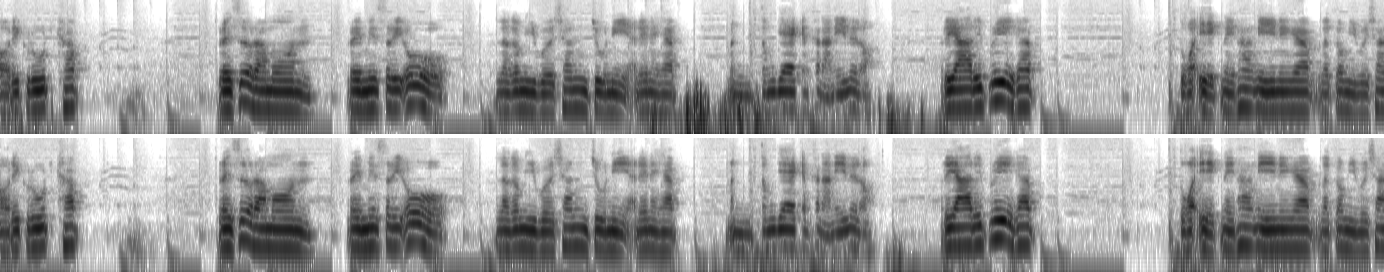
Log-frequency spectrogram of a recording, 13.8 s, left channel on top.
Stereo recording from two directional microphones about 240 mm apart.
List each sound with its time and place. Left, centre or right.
0.0 s speech: right
2.1 s speech: right
7.2 s music: centre
7.6 s speech: right
11.9 s speech: right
